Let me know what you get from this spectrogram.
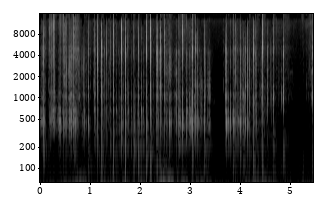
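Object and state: Plastic steering wheel airbag cover.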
